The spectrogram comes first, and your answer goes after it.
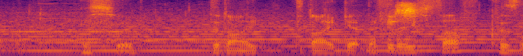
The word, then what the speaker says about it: HSR: It's pronounced Hussa. Hussa.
